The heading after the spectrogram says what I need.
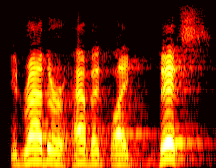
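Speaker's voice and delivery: huge, loud, slow booming voice.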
